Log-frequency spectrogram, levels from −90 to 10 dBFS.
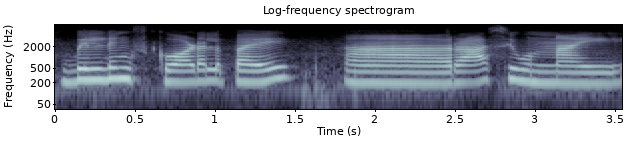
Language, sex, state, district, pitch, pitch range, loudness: Telugu, female, Telangana, Hyderabad, 215 Hz, 195-230 Hz, -14 LUFS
